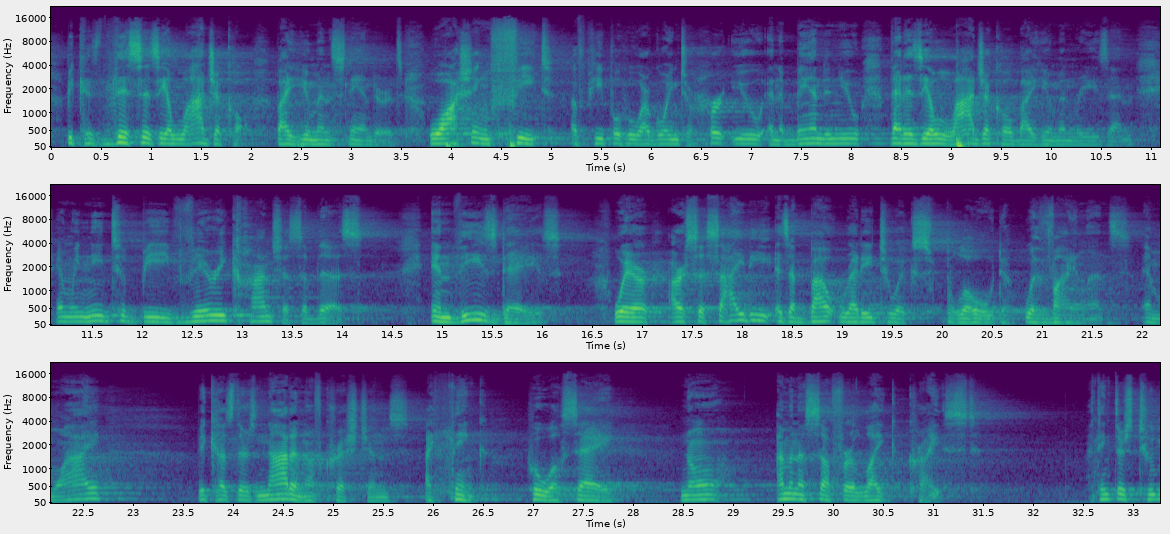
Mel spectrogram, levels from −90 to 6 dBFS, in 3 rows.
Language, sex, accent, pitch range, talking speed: English, male, American, 110-135 Hz, 130 wpm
